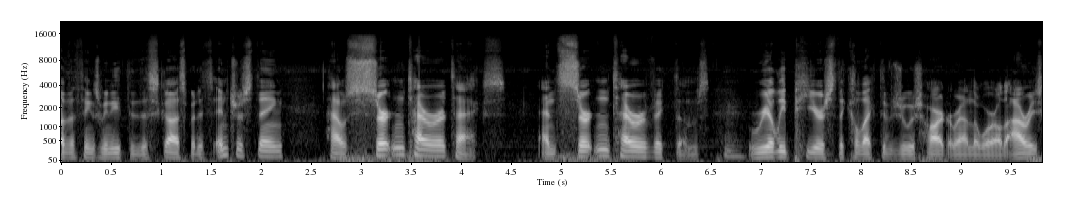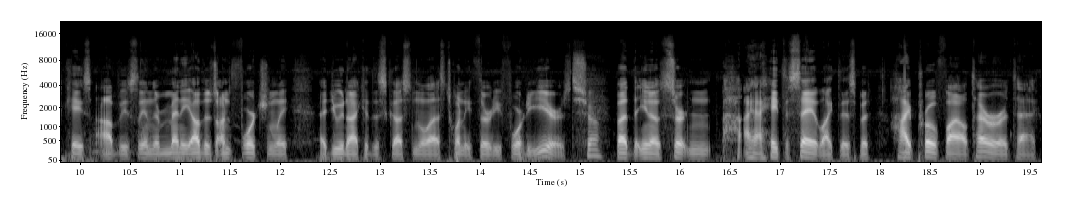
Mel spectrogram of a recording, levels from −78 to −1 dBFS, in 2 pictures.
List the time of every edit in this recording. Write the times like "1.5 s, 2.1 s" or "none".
none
